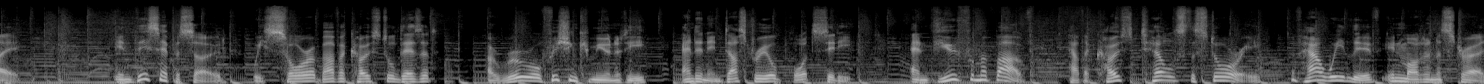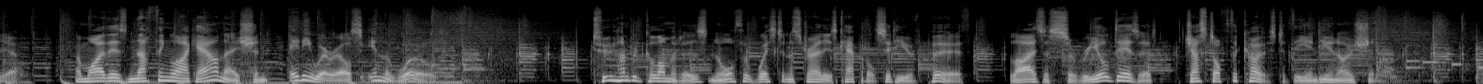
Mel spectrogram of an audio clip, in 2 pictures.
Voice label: NARRATION, Documentary, Australian Accent Tv Doco, male; ABOVE AUSTRALIA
